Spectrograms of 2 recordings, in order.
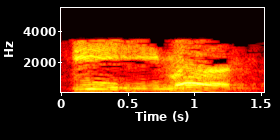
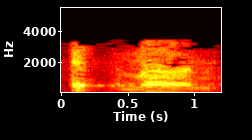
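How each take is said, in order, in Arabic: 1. تُمدّ الحركةُ الأولى مدًّا طويلًا لمدة حركتين. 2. تُغلق الهمزةُ المقطعَ الأولَ القصيرَ. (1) "فتفتح بعد الإبدال إيمان إيمان، المد حركتين" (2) "أصلهما إئمان"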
